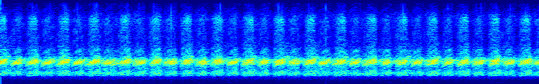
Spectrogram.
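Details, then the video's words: Rapid, rasping croaks of the Japanese tree frog, repeated roughly three times a second in an even, continuous train; the sound is loud and steady, with nothing else clearly audible. "청개구리 울음소리"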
